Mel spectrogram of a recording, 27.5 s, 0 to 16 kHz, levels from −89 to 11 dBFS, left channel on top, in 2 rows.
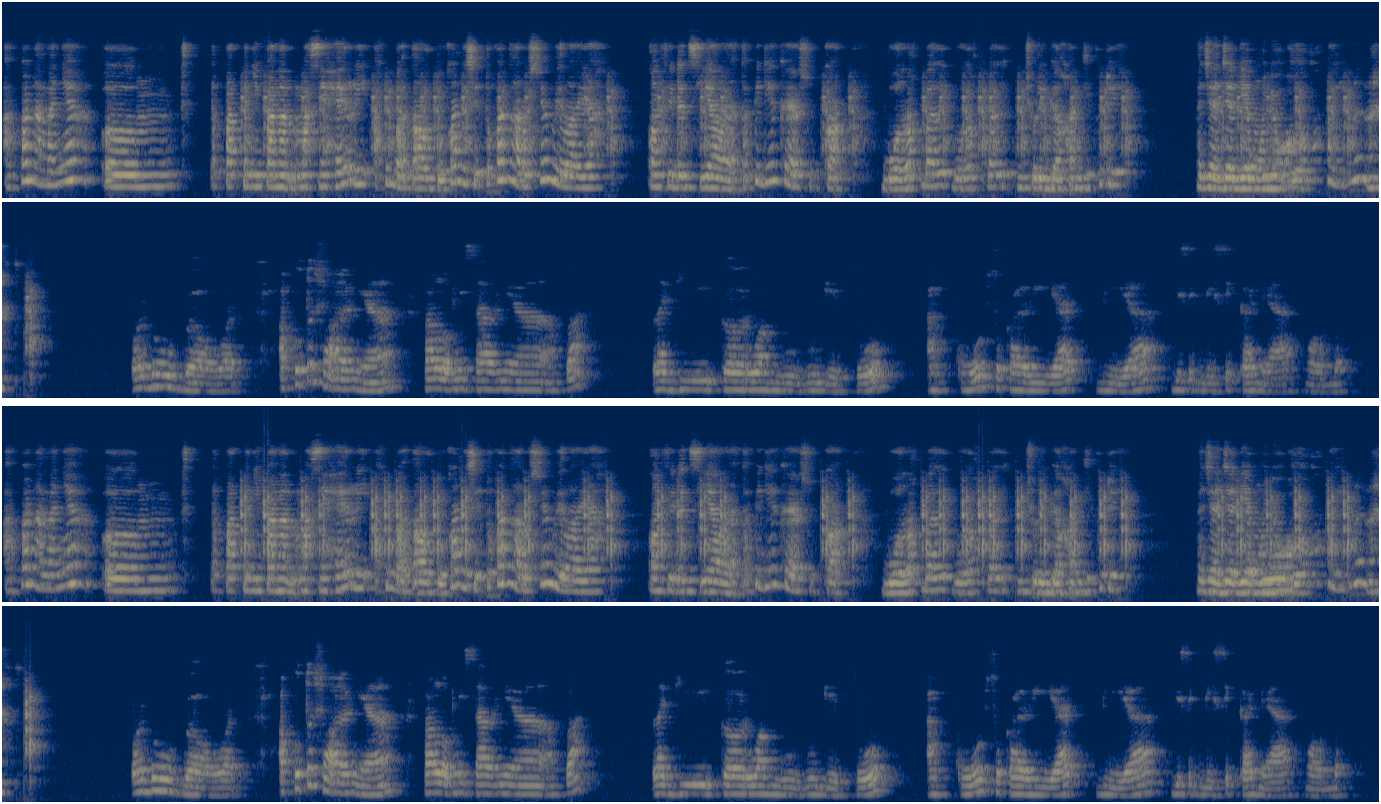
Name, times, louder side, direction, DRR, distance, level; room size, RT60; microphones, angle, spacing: voice 1, 0.0-1.7 2.2-6.0 6.5-8.4 8.8-11.2 11.9-13.8, left 2 dB, 70° left, -3 dB, 0.9 m, -29 dB
sound 1, 2.4-2.7 3.0-3.2 3.7-5.3 5.8-6.1 6.5-7.2 8.2-8.5 9.2-11.3 12.1-13.5 14.0-14.1, right 6 dB, 45° right, 0.5 m, -33 dB
voice 2, 12.4-12.9 15.1-16.1 16.5-17.7 18.0-19.6 20.3-22.6 23.0-27.1, right 2 dB, 70° right, 4 dB, 0.8 m, -35 dB
2.9 x 2.7 x 3.5 m, 0.37 s
head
